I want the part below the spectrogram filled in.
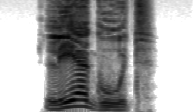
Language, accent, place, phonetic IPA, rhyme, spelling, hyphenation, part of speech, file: German, Germany, Berlin, [ˈleːɐ̯ˌɡuːt], -uːt, Leergut, Leer‧gut, noun, De-Leergut.ogg
- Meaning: empty (empty container for recycling)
